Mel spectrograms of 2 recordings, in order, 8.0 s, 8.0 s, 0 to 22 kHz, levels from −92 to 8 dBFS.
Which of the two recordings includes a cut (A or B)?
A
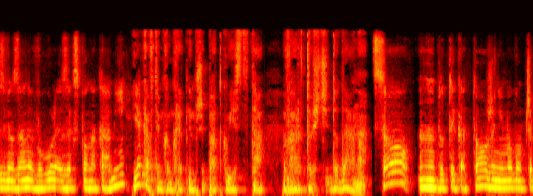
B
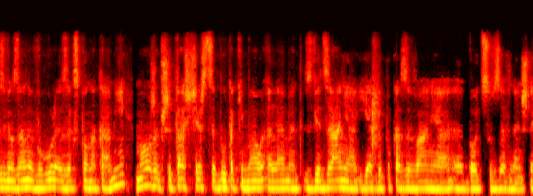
A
